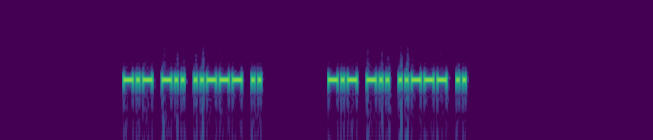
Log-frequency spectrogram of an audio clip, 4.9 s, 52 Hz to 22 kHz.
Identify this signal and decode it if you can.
Morse code, heard as a keyed tone, about 50 wpm, 700 Hz. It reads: KD2I KD2I
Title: USA Call Signs - 4 Characters - Repeated 2x - 50wpm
